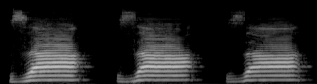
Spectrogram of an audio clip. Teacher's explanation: যা অক্ষরটা উচ্চারণ হবে জিব্বার আগা, সামনের নিচের দুই দাঁতের পেট ও আগার সাথে লাগিয়ে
